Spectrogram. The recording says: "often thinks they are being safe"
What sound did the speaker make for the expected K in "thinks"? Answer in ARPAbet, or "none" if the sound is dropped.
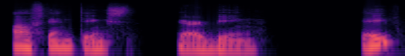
none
